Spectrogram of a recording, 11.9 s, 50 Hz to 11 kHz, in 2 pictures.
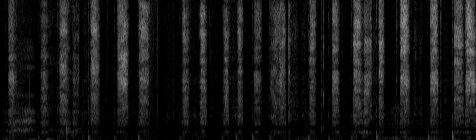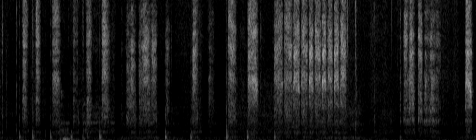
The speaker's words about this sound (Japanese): こちらの色紙に、えー、5年後の夢を書いていただけるでしょうかはい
